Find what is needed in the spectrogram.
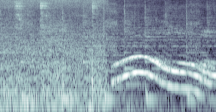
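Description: A woman's long, drawn-out "woah" of amazement, starting about a second in, rising and then sliding down in pitch, over quiet background music.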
